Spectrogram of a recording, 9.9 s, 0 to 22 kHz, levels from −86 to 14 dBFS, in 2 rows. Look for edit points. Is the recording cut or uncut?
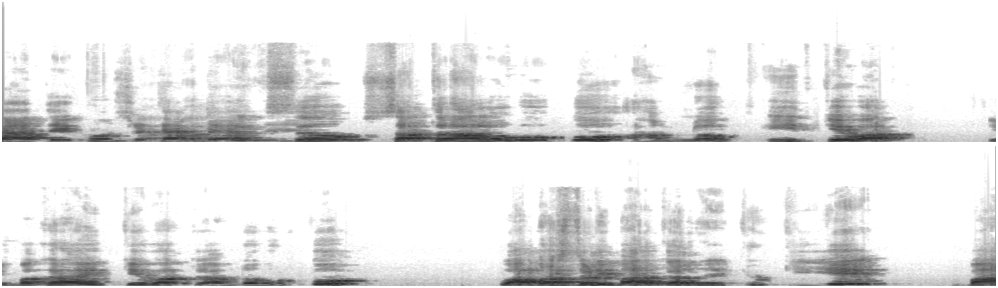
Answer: cut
